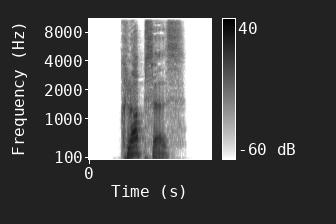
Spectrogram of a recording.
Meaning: genitive of Klops
- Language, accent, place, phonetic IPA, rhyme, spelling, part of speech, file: German, Germany, Berlin, [ˈklɔpsəs], -ɔpsəs, Klopses, noun, De-Klopses.ogg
